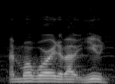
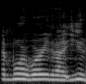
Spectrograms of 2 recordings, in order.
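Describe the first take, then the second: First: It is said in the previous character's voice. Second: It is said in another character's voice.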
